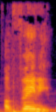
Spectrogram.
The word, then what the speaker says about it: Afeni: That's right, Afeni with the A, all right? You see it with an E, but you pronounce it with an A.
